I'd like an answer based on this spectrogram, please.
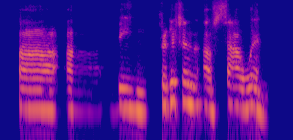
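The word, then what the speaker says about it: Samhain: Halloween comes from uh uh the tradition of sawin. Sawin is spelled s a m h a i n. It looks like Sam Hang, but it's pronounced sawin.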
